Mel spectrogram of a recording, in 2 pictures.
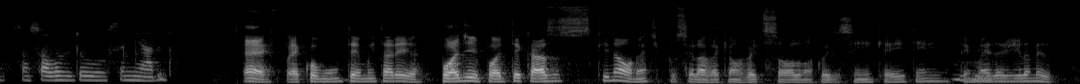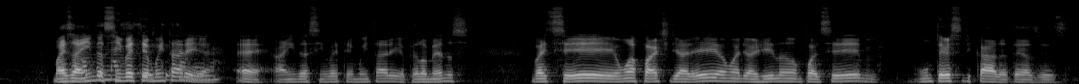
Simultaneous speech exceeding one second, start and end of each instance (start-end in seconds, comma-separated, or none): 11.6-13.0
